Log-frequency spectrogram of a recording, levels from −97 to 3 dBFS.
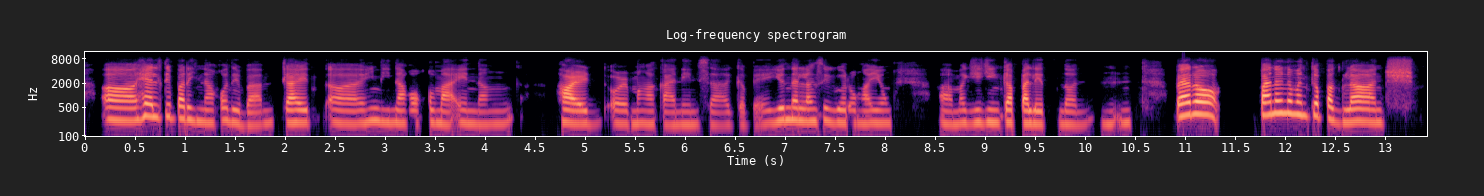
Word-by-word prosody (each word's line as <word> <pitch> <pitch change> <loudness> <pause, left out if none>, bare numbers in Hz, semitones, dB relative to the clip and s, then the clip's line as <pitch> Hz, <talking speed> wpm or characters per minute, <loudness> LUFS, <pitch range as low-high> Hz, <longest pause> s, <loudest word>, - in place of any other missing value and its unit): ah 245 -1 +4
healthy 300 -1 +1
pa 265 -1 +1
rin 235 -2 -5
na 220 - -6
ako 245 +3 -7
'di 215 -4 -6
ba? 190 0 -6 0.2
kahit 215 0 +1 0.2
ah, 210 -1 -4
hindi 230 0 -7
na 210 -1 -2
ako 210 +1 -8
kumain 210 0 -5
ng 205 +4 -14 0.4
hard 205 -3 +3 0.2
or 205 -1 -5
mga 205 0 -10
kanin 195 0 -10
sa 190 -1 -14
gabi. 205 +3 -14
Yun 240 +2 -1
na 245 - +1
lang 230 -1 -2
siguro 225 -2 -7
nga 205 - -6
yung 210 0 -9 0.6
magiging 215 +1 -7
kapalit 210 -2 +1 0.2
nun 200 +3 -11
hmm. 215 +2 -13 0.4
Pero 330 +1 +8 0.4
pa'no 345 +3 +8
naman 345 -3 +3
kapag 280 -6 +2
lunch? 225 -1 +1
215 Hz, 160 wpm, -21 LUFS, 205-240 Hz, 0.6 s, Pero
